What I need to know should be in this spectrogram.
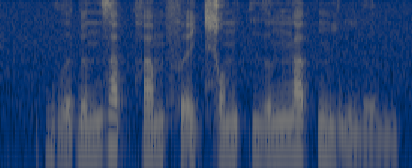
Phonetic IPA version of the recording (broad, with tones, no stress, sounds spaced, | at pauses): ɓ u˧˩ ə̯ ɗ ə˨˦ n z a˦˥ t̚ h a˨˦ m f ɛ̰˧˥ t͡ɕ ɔ˨˦ n k ɨ˨˦ ə̯ ŋ a˦˥ t̚ m ḭ˧˨ w ŋ ə̤˨˩ m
